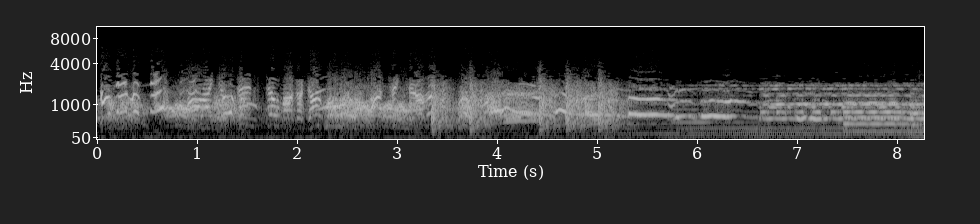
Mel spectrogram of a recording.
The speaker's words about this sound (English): It's the dogs, the giant dogs. They're chasing him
